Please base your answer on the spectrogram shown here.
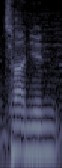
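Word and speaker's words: Tonyan: Robert Tunyon. Tunyon rhymes with Funyon.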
